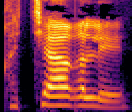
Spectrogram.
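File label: "qachar" ergative, Archi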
